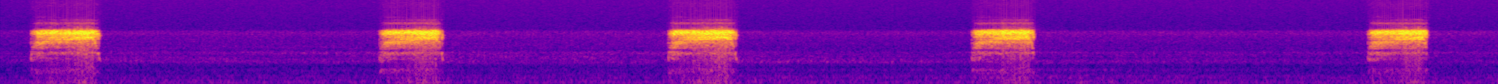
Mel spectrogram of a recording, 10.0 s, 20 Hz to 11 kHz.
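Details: Nighttime owl at a porch, early morning of 5 May 2013. Five short, hoarse hissing shrieks sound at steady intervals of about two seconds, with a faint low hum between them.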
